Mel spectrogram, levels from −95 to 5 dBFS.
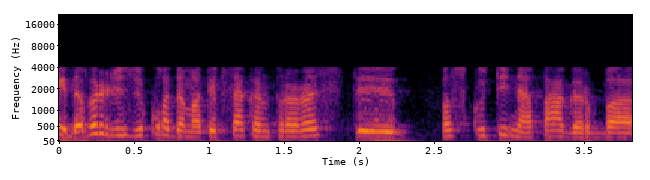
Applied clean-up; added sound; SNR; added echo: none; none; none; none.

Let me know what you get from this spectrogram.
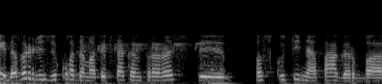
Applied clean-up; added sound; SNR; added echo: none; Bird; 19 dB; none.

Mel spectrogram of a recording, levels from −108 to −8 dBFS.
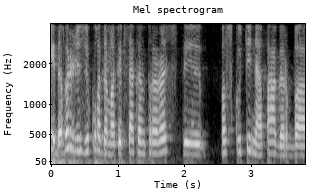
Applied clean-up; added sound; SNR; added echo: neural mask model DeepFilterNet 3.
